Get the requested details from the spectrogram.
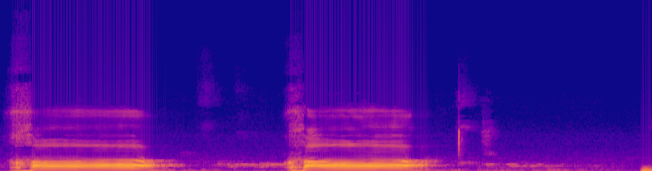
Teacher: এটা হচ্ছে এমনভাবে উচ্চারণ করতে হবে যেন একটা খরখর আওয়াজ হয়। নারিকেল কুড়ার সময় যেরকম আওয়াজ হয়, আপনার নারিকেল কুড়তে যেভাবে দেখেছেন যেভাবে আওয়াজ হয়, এইভাবে এটা উচ্চারণ করতে হবে।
